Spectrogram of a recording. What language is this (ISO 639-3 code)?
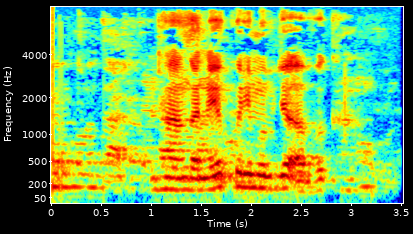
kin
